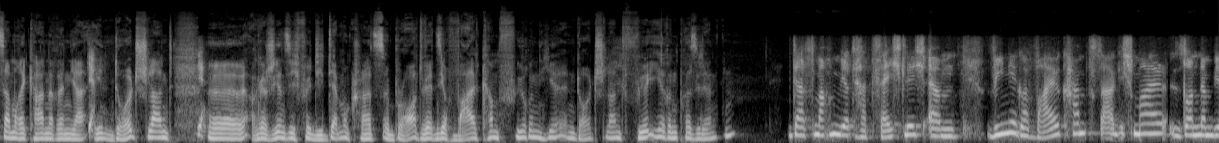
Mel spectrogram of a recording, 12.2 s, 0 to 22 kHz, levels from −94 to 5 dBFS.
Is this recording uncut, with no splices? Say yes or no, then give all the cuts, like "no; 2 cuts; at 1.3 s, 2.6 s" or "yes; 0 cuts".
yes; 0 cuts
